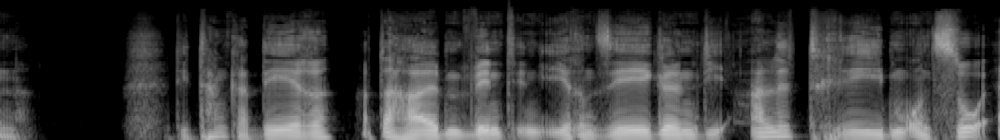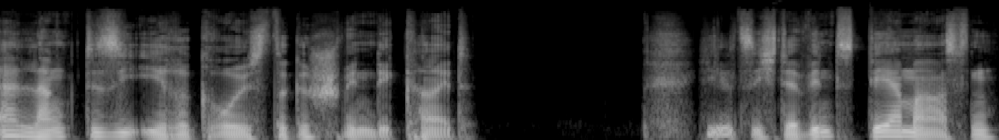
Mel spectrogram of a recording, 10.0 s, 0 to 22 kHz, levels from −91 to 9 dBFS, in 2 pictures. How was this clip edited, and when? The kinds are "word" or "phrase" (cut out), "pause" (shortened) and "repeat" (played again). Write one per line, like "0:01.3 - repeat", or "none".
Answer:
0:01.7 - pause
